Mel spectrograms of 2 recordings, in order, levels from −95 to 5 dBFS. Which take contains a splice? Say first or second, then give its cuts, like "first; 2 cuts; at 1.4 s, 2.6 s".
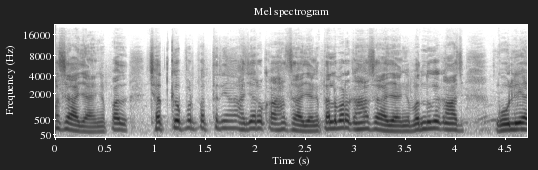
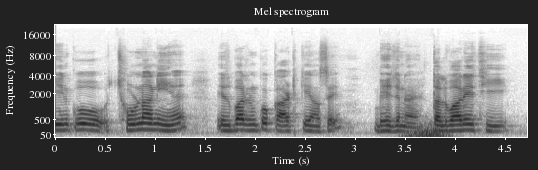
second; 1 cut; at 3.7 s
